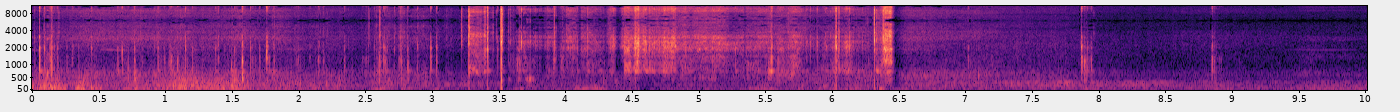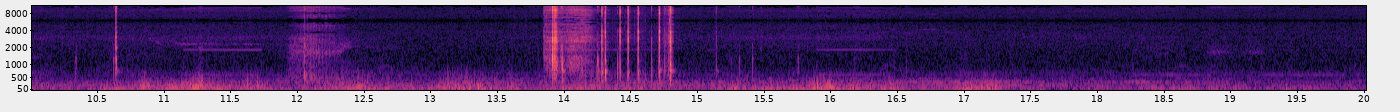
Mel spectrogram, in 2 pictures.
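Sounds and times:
rustling and scraping of harness: 0.0s - 7.1s, 13.9s - 14.8s
wind buffeting microphone: 0.0s - 20.0s.

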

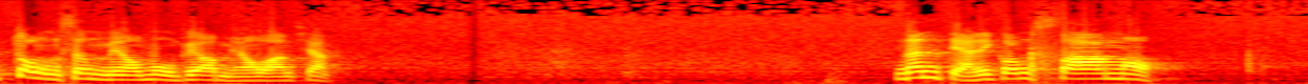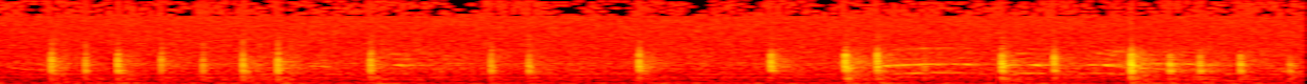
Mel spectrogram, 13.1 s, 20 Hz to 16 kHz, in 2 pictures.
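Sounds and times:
chalk tapping on a blackboard: 6.2s - 13.0s.

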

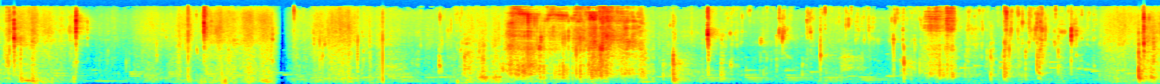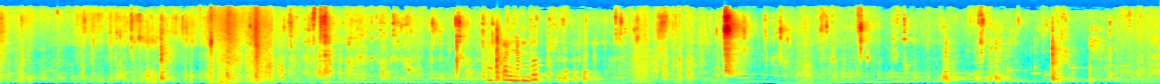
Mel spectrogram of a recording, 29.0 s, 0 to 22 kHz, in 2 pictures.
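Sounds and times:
person biting and chewing: 5.4s - 8.2s, 8.8s - 13.6s, 14.7s - 20.6s, 21.3s - 28.8s
mouth clicks: 23.4s - 24.4s.

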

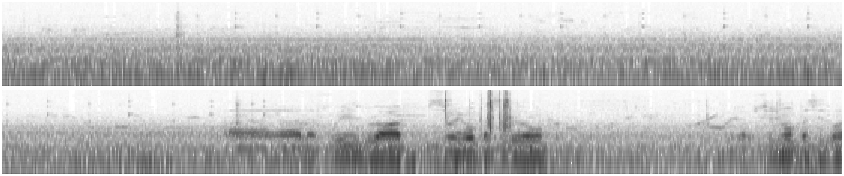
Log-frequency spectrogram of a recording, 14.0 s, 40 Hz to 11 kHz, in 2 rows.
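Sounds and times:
car road and engine noise: 0.0s - 14.0s
faint regular ticking: 1.4s - 9.3s.

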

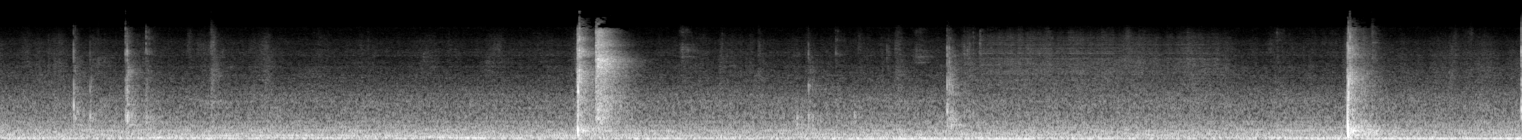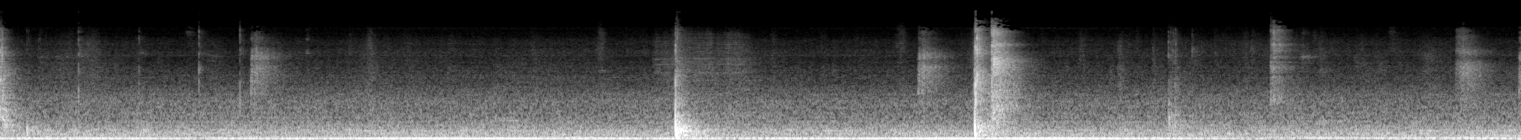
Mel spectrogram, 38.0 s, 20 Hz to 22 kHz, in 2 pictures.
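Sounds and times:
steady low hum: 0.0s - 38.0s
golf club striking balls: 7.2s - 8.0s, 16.7s - 17.5s, 18.9s - 20.9s, 22.0s - 22.6s, 30.4s - 32.1s.

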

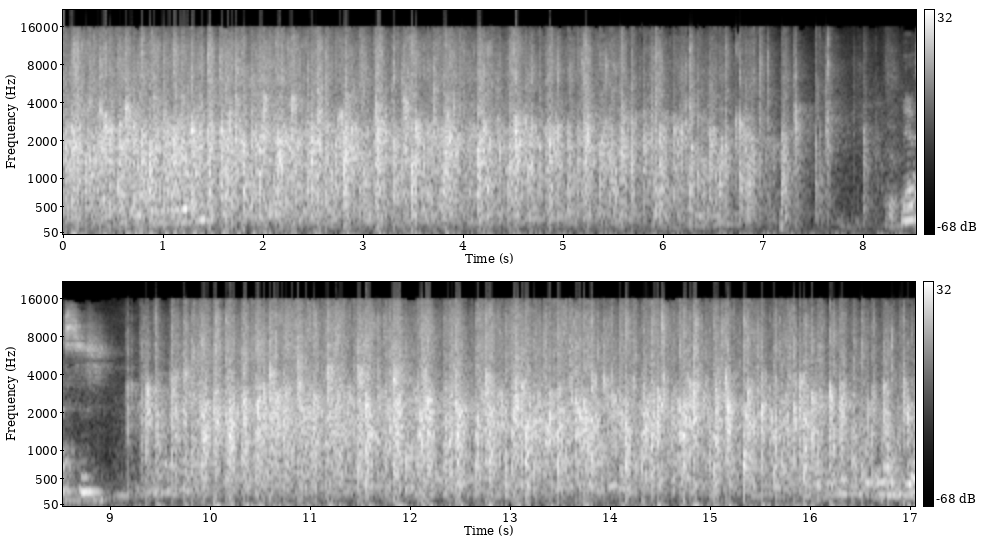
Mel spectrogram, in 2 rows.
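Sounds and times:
audience applause: 0.0s - 8.1s, 9.1s - 17.0s.

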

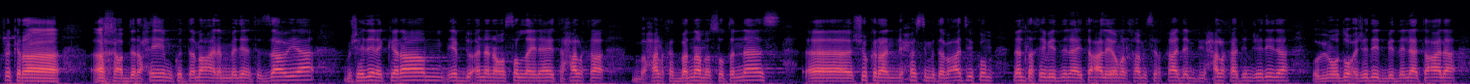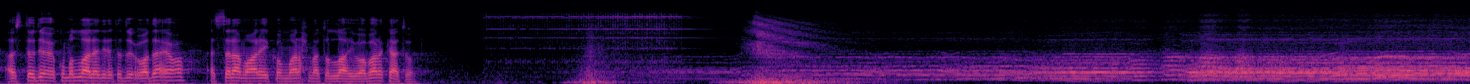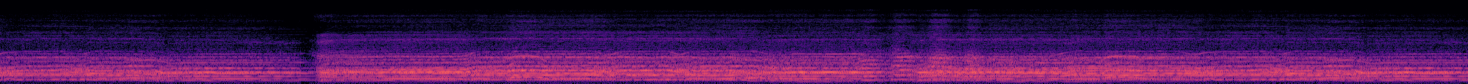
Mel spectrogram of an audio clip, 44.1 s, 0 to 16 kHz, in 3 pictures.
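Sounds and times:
chanted vocal melody: 23.1s - 44.0s.

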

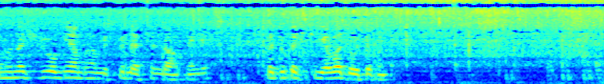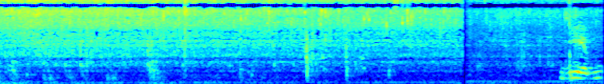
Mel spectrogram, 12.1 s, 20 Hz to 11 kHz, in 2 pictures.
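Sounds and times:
onions sizzling in hot oil: 0.0s - 12.0s
spatula scraping and tapping pan: 2.0s - 10.2s.

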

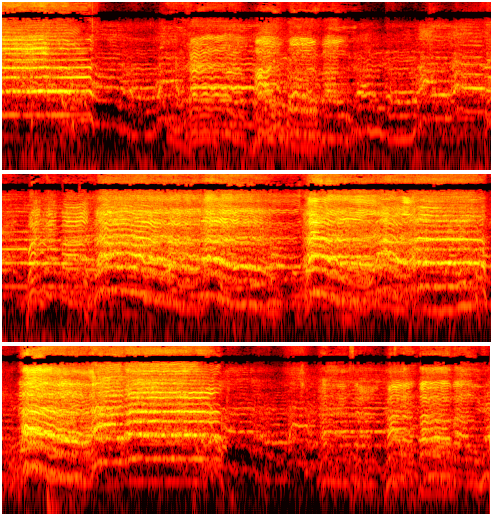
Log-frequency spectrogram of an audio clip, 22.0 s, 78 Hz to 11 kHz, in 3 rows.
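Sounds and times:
group chanting in unison: 0.0s - 22.0s.

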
